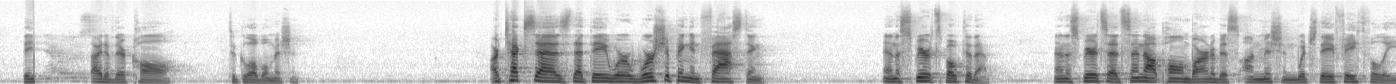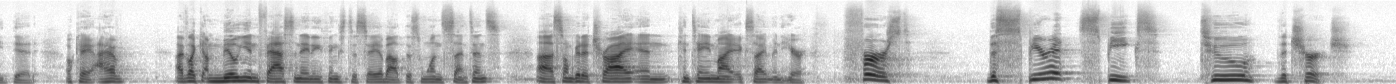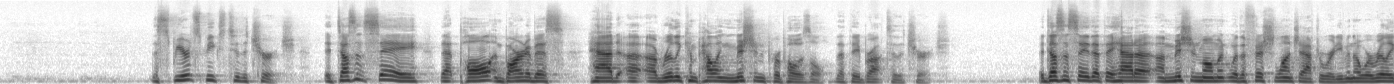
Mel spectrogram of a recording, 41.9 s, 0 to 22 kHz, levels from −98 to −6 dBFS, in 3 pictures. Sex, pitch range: male, 135-175 Hz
